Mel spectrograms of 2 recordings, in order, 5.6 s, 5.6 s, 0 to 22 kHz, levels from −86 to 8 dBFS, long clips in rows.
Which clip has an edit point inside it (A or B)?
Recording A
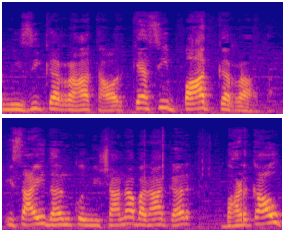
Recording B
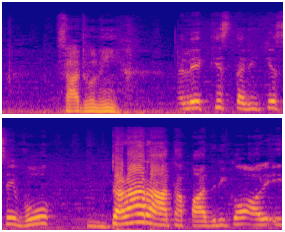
B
